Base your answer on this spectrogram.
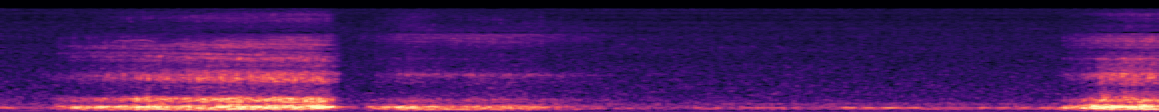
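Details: Basset hound snoring: loud, rough, low snores on breathing in, with a quieter breath in between.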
